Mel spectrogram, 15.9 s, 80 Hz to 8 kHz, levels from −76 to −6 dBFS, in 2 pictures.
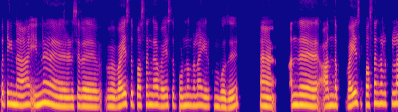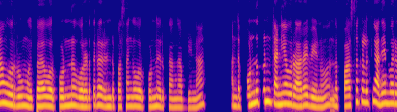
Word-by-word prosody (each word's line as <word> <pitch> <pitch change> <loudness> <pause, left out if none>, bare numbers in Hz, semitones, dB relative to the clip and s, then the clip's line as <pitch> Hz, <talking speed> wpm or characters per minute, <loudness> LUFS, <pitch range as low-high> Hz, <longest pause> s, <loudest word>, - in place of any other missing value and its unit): பார்த்தீங்கன்னா, 235 -3 +1 0.3
இன்னும் 210 -6 +2
சில 195 -1 -2 0.5
வ 190 - +1
வயசு 230 +4 +2
பசங்க 220 +1 -1 0.2
வயசு 200 +1 -2
பொண்ணுங்கலாம் 205 0 -1
இருக்கும்போது 180 -3 -1 0.6
அ - - +3 0.6
அந்த 220 0 +2 0.5
அந்த 210 +1 +1 0.3
வயசு 245 +4 +2
பசங்களுக்கெல்லாம் 245 +2 0
ஒரு 220 -2 +2
ரூம் 205 +1 +1
இப்ப 185 +3 -1 0.2
ஒரு 190 - +3
பொண்ணு 205 +3 +2
ஒரு 185 - +4
இடத்துல 210 +4 -2
2 185 0 -1
பசங்க 190 +1 -3
1 180 - 0
பொண்ணு 185 +2 -1
இருக்காங்க 175 -1 -5
அப்பிடின்னா, 165 +3 -6 0.7
அந்த 195 0 -2 0.2
பொண்ணுக்குன்னு 275 +6 +2
தனியா 230 +1 +3
ஒரு 210 - +1
அறை 210 +3 +2
வேணும். 180 +3 -1
இந்த 195 - -2 0.2
பசங்களுக்கும் 265 +6 0
அதே 240 +2 +1
மாதிரி 245 -1 +1
210 Hz, 140 wpm, -19 LUFS, 190-235 Hz, 0.7 s, ஒரு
